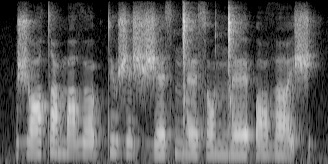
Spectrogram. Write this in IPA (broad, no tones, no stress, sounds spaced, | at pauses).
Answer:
ʒ ɔ tˤ e m a ðˤ y ʔ t y ʒ ɛ ʃ ʒ ɛ s ŋ͡ǀ ɛ s ɔ ŋ͡ǀ ɛ ʔ ɔ ðˤ e ʃ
